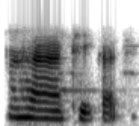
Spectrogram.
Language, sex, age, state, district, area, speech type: Bengali, female, 18-30, West Bengal, Kolkata, urban, conversation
